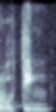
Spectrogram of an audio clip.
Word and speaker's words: Bustín: de acá para adelante cómo le va doctor agustín y no sé si estás bien produciendo su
